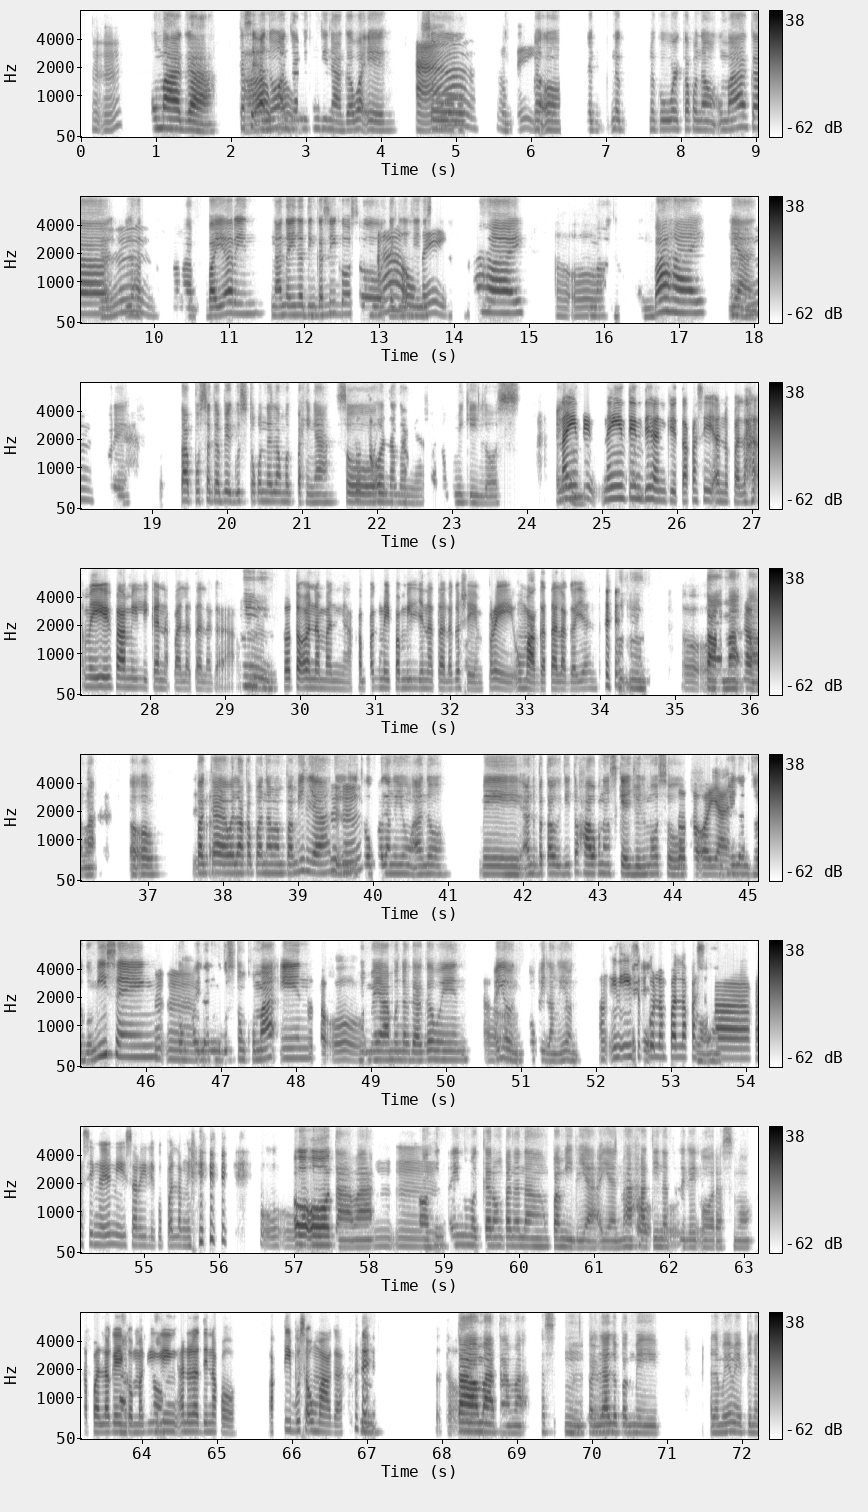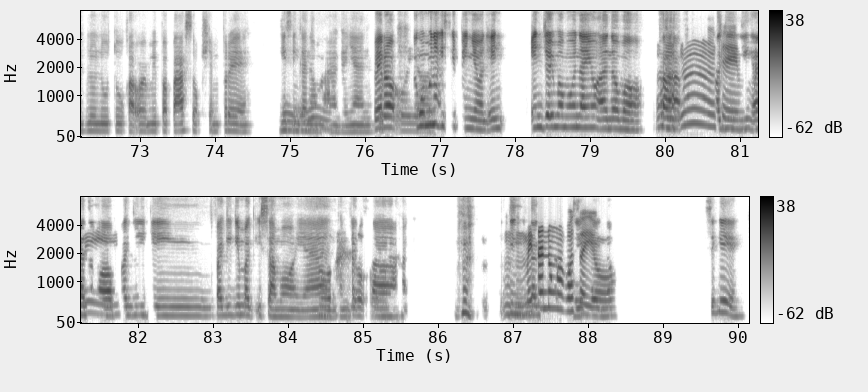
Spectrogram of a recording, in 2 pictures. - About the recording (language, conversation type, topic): Filipino, unstructured, Sa pagitan ng umaga at gabi, kailan ka mas aktibo?
- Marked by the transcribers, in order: tapping; distorted speech; other noise; throat clearing; mechanical hum; chuckle; unintelligible speech; laugh; laugh; chuckle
